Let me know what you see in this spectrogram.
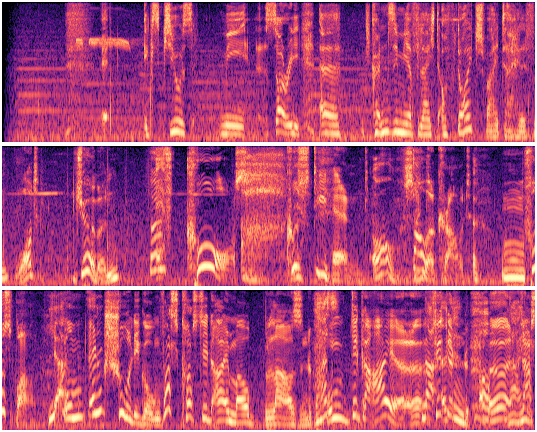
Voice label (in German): Funkspot; Inlingua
